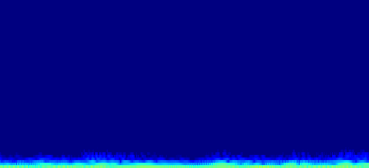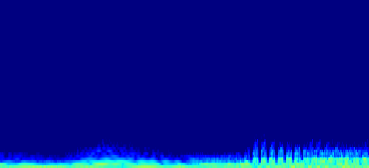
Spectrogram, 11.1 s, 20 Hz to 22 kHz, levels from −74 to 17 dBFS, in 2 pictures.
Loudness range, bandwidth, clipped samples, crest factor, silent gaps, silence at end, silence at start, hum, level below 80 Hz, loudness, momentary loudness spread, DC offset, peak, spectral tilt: 1 LU; 3.8 kHz; under 0.1%; 14 dB; none; 0 s; 0 s; none; -56 dBFS; -31 LUFS; 5 LU; under 0.1%; -16 dBFS; -12 dB/octave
